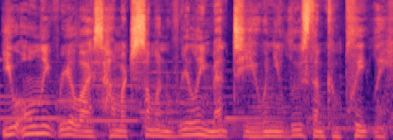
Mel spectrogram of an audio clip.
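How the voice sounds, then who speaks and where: A man's voice: mid-range voice, a little fast, natural voice. A man voicing a suave young stage magician. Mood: wistful. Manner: theatrical, playful showman, soft reflective narration. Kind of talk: video game voice acting. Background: game music.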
